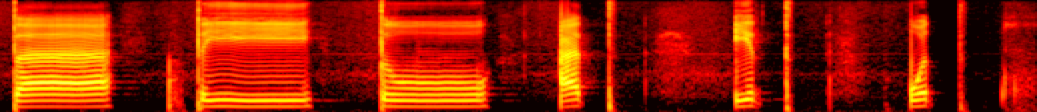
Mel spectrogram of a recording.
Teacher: Karena dia sifat dari segi suaranya tertahan, maka ketika dia punya sifat hams, nafas, dia hanya berupa percikan nafas aja.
